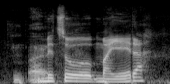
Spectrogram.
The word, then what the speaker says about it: Mitsuo Maeda: You said it so wrong, I can't remember how it's actually said. – Yes! we'll just call him Madea, right? – Mitsuo Maeda.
